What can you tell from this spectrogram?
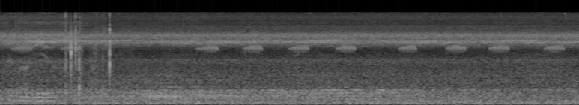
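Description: Crickets chirping at night: a steady high trill, joined a couple of seconds in by evenly repeated chirps about twice a second. A couple of faint clicks about a second in.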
